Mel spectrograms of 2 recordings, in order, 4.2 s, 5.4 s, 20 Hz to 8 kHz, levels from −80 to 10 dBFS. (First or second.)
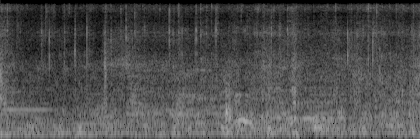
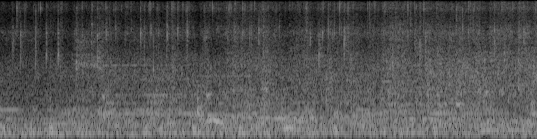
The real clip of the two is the second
